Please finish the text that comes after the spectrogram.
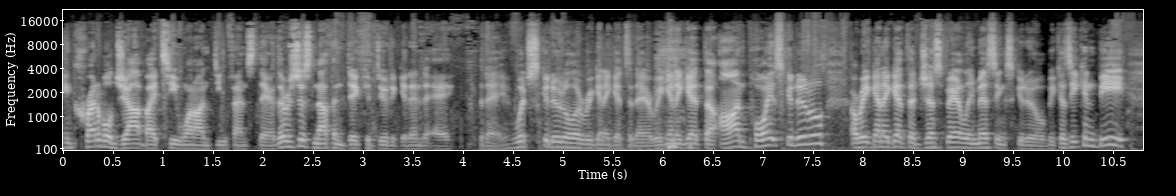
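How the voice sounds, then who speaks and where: A man of middling pitch gives rapid esports color commentary. He analyzes play emphatically, building his points through repeated phrases. Faint noise and clicks sit underneath his voice. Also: very animated, a bit bright.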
